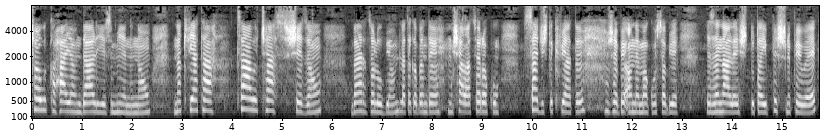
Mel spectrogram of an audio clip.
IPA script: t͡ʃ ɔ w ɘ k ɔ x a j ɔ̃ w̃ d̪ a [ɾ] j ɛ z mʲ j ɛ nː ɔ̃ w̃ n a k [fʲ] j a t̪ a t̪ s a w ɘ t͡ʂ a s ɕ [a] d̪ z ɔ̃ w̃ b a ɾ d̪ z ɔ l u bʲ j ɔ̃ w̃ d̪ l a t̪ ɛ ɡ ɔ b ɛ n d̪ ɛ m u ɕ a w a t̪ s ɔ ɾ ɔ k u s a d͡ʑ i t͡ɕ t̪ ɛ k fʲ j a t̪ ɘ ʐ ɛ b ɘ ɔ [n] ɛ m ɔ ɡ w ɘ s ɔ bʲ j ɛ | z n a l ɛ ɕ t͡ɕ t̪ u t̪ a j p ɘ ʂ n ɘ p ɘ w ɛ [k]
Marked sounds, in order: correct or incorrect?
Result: incorrect, correct, incorrect, correct, correct

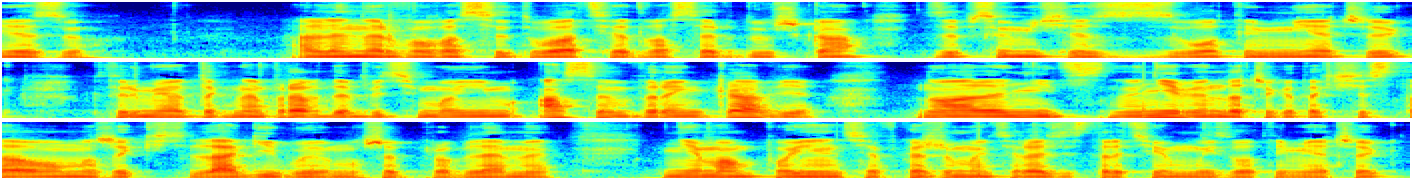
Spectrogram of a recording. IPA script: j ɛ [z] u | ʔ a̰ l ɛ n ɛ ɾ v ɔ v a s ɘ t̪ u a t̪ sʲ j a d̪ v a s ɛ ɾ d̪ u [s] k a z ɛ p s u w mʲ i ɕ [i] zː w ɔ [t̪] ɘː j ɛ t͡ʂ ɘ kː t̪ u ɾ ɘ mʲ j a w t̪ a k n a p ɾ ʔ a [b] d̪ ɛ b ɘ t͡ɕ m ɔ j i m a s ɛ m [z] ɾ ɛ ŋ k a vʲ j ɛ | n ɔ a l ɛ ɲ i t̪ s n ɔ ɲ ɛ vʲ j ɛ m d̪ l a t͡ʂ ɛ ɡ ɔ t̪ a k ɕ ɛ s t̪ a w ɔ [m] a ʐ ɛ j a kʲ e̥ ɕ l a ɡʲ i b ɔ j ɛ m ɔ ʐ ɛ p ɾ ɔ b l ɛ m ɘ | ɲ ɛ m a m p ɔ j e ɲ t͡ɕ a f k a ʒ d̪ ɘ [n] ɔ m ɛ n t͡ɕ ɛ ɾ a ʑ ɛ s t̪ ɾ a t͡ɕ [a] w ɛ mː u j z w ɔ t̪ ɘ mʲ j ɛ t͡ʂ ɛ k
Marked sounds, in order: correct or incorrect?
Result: correct, incorrect, incorrect, correct, incorrect, incorrect, correct, incorrect, incorrect

